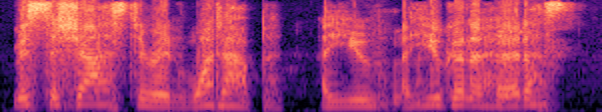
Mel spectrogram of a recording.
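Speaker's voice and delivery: high, frantic goblin voice; a cowering goblin begging not to be killed; panicked goblins. Acted. Goblins voiced by game master.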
